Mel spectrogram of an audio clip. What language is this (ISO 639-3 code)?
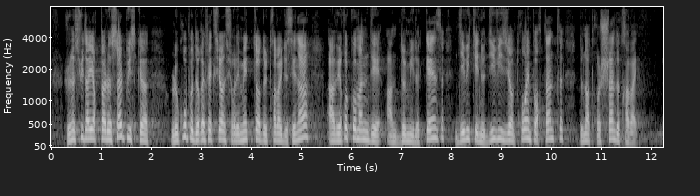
fra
